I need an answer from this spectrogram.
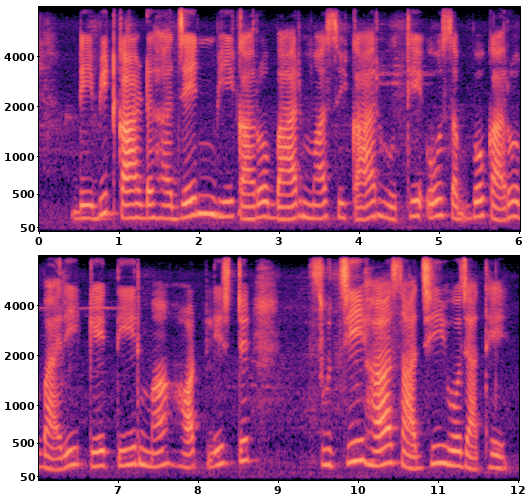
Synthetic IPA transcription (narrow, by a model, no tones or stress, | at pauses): ɖeːbɪʈkaːɾɖɦəd͡ʒenbʱikaːɾobaːɾmãswikaːɾɦoːt̪ʰeʔoːsəbːokaːɾobaːɾiket̪iːɾmãɦɔːʈlɪsʈ | sut͡ʃiɦəsaːd͡ʒʱiɦod͡ʒaːt̪eː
